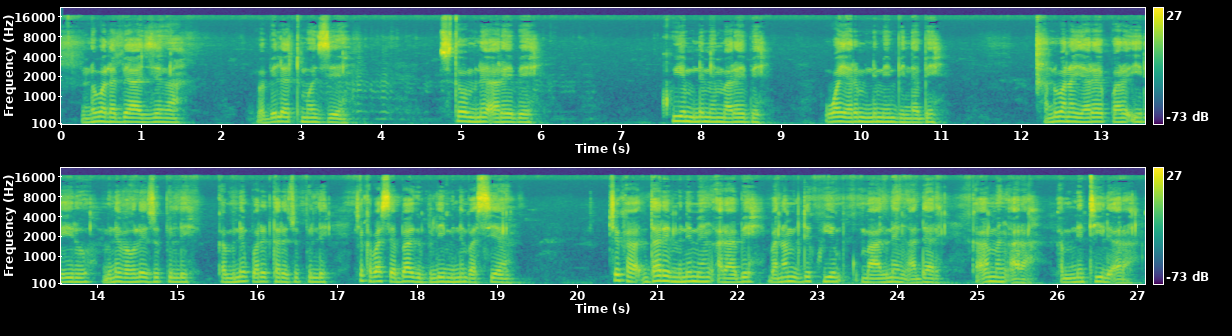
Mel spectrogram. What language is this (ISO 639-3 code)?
dga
